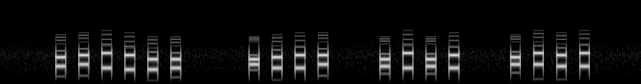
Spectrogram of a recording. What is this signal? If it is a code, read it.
DTMF, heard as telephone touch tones, dialled by machine, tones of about 100 ms. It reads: 8#B314 *56# 7B76 0D9C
